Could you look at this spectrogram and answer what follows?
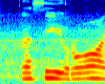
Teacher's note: یدل یہاں پہ تفخیم کریں گے ضاد پر، کثیروں یہاں پہ ہم غنہ کریں گے، ایک الف برابر، یہاں پہ ادغام ہو رہا ہے، کثیروں یہاں پہ ہم تنوین نہیں پڑھیں گے، یہاں پہ ہم الف پڑھیں گے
